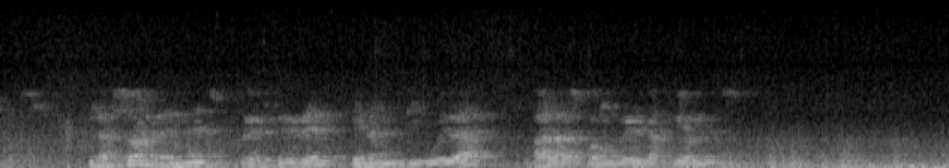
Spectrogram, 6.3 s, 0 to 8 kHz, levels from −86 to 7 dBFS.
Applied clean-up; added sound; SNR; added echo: none; Thunder / Rain; 7 dB; reverberation time 0.6 s.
